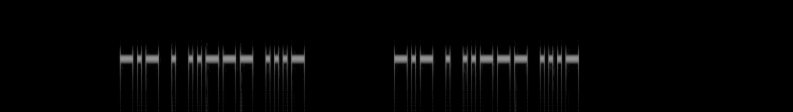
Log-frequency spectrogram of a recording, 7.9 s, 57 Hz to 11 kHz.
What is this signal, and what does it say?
Morse code, heard as a keyed tone, about 28 wpm, 700 Hz. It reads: KE2V KE2V
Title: USA Call Signs - 4 Characters - Repeated 2x - 28wpm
